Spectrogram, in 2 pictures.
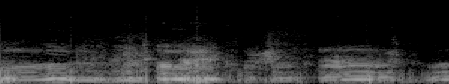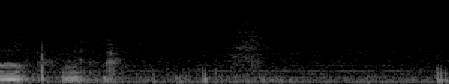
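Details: Seal-sounding border collies Theo and Carson indoors, trading quavering, wobbling moans in quick bursts for about three seconds, then quieter grunts and faint taps as the sounds die away.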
